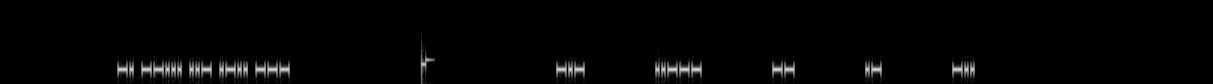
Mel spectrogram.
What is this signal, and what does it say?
Morse code, heard as a keyed tone, about 37 wpm, spaced as for 17 wpm, 700 Hz. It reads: N7ULO K2MAD
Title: USA Call Signs - 5 Characters - 8x Character Spacing - 40wpm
